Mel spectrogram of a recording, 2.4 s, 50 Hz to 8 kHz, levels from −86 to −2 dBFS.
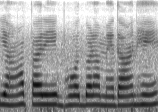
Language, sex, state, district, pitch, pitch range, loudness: Hindi, female, Uttar Pradesh, Gorakhpur, 250 Hz, 245-260 Hz, -14 LUFS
